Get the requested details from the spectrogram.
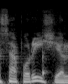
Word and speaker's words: Zaporizhia: Zaporizhia.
